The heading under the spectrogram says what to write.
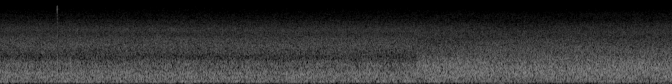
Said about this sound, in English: Just try your best to tune in to the sound of this water on the podcast and tune out of wherever it is that you are, wherever your head is at right now. And let's just experience the sound of this water together, across time, across places.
